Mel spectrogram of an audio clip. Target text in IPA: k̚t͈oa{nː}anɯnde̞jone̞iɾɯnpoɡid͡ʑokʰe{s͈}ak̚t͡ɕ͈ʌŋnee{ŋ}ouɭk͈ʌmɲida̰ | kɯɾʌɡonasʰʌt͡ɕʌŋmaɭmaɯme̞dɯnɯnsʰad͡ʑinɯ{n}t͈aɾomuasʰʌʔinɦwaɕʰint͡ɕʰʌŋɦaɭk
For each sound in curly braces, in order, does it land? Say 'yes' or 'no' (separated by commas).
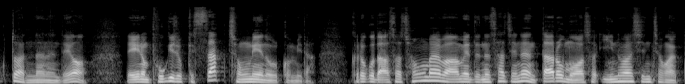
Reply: yes, yes, no, yes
